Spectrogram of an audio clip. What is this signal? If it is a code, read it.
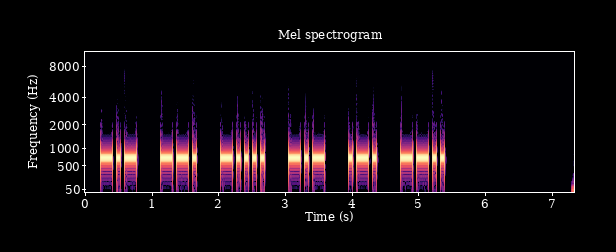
Morse code, heard as a keyed tone, about 20 wpm, spaced as for 15 wpm, 700 Hz. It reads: KG6KRZ
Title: USA Call Signs - 6 Characters - 2x Character Spacing - 20wpm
